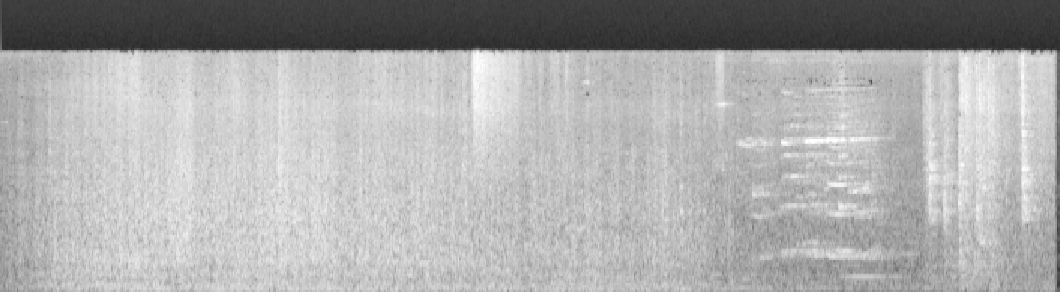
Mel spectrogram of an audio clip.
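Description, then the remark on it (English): A train pulls into a station with a loud, steady rumble, then its brakes let out a high, wavering squeal as it slows to a stop, followed by a few clunks. “Oh, here comes my train.”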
